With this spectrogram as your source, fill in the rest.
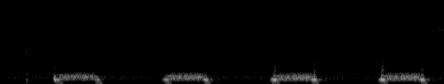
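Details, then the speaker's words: Slow regular heartbeat with a harsh swishing murmur filling the whole of systole between S1 and S2, a holosystolic murmur, teaching demonstration in a heart and lung exam introduction. "this is Swiss dub swish dub swish dub swish dub swish dub and that's a holosystolic murmur meaning it's all throughout syy"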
